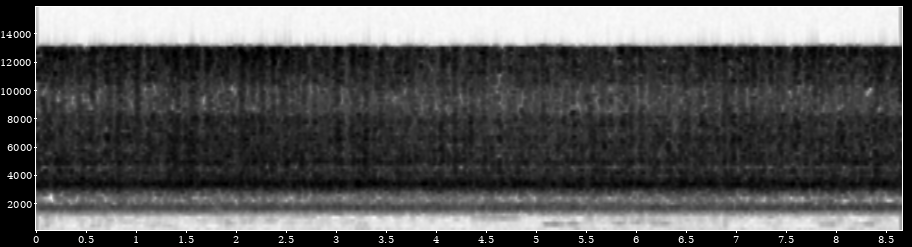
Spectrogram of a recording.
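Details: Continuous shrill drone of a brown cicada, an even, high, hissing buzz without pauses or changes in intensity, faint low murmurs beneath.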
